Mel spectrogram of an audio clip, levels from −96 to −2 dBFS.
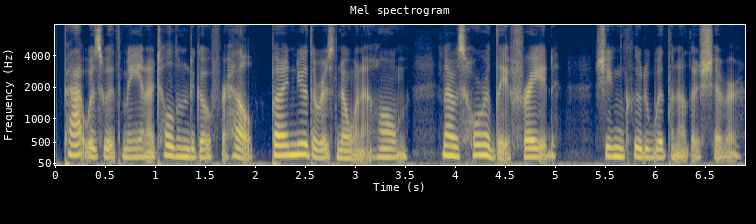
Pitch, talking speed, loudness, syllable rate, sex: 190 Hz, 260 wpm, -19 LUFS, 6.8 syllables/s, female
